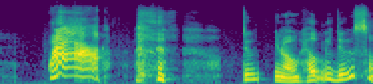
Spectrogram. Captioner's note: screams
